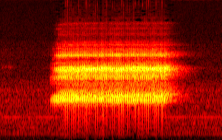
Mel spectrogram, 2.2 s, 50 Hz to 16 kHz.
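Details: Cope's gray treefrog found in a backyard pool in 2015, giving one loud, harsh buzzy trill lasting just over a second, rasping and even in tone with rich harmonic layers, then fading quickly to quiet.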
